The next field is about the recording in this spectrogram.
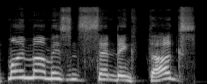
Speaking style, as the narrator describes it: cried Jemima

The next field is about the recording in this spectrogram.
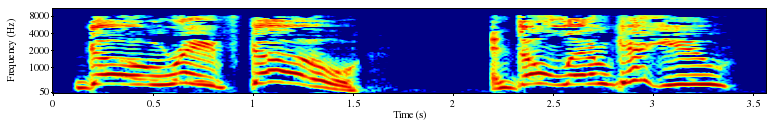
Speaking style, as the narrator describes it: yelled

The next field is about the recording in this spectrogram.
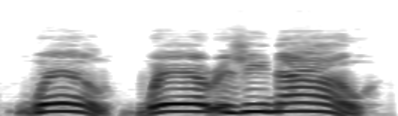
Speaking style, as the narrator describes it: cried several voices

